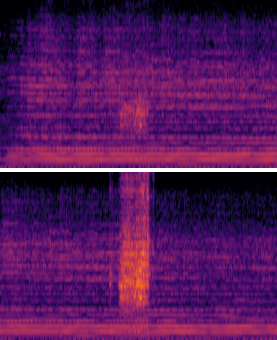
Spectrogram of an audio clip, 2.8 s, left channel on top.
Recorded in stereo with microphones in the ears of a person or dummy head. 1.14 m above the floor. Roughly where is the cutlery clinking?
Right.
